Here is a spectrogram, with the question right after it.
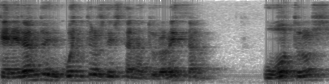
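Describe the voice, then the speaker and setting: Speaking at a moderate pace, a man talks in a Catalan accent. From Catalonia, Spain. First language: Catalan (speaking Spanish). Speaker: philosopher and theologian. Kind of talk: radio interview. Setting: remote call into radio show.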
